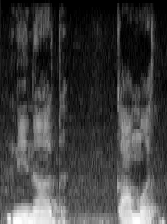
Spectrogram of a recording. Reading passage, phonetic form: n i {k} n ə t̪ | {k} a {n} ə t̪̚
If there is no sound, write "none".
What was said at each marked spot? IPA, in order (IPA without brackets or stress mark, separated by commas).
none, k, m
